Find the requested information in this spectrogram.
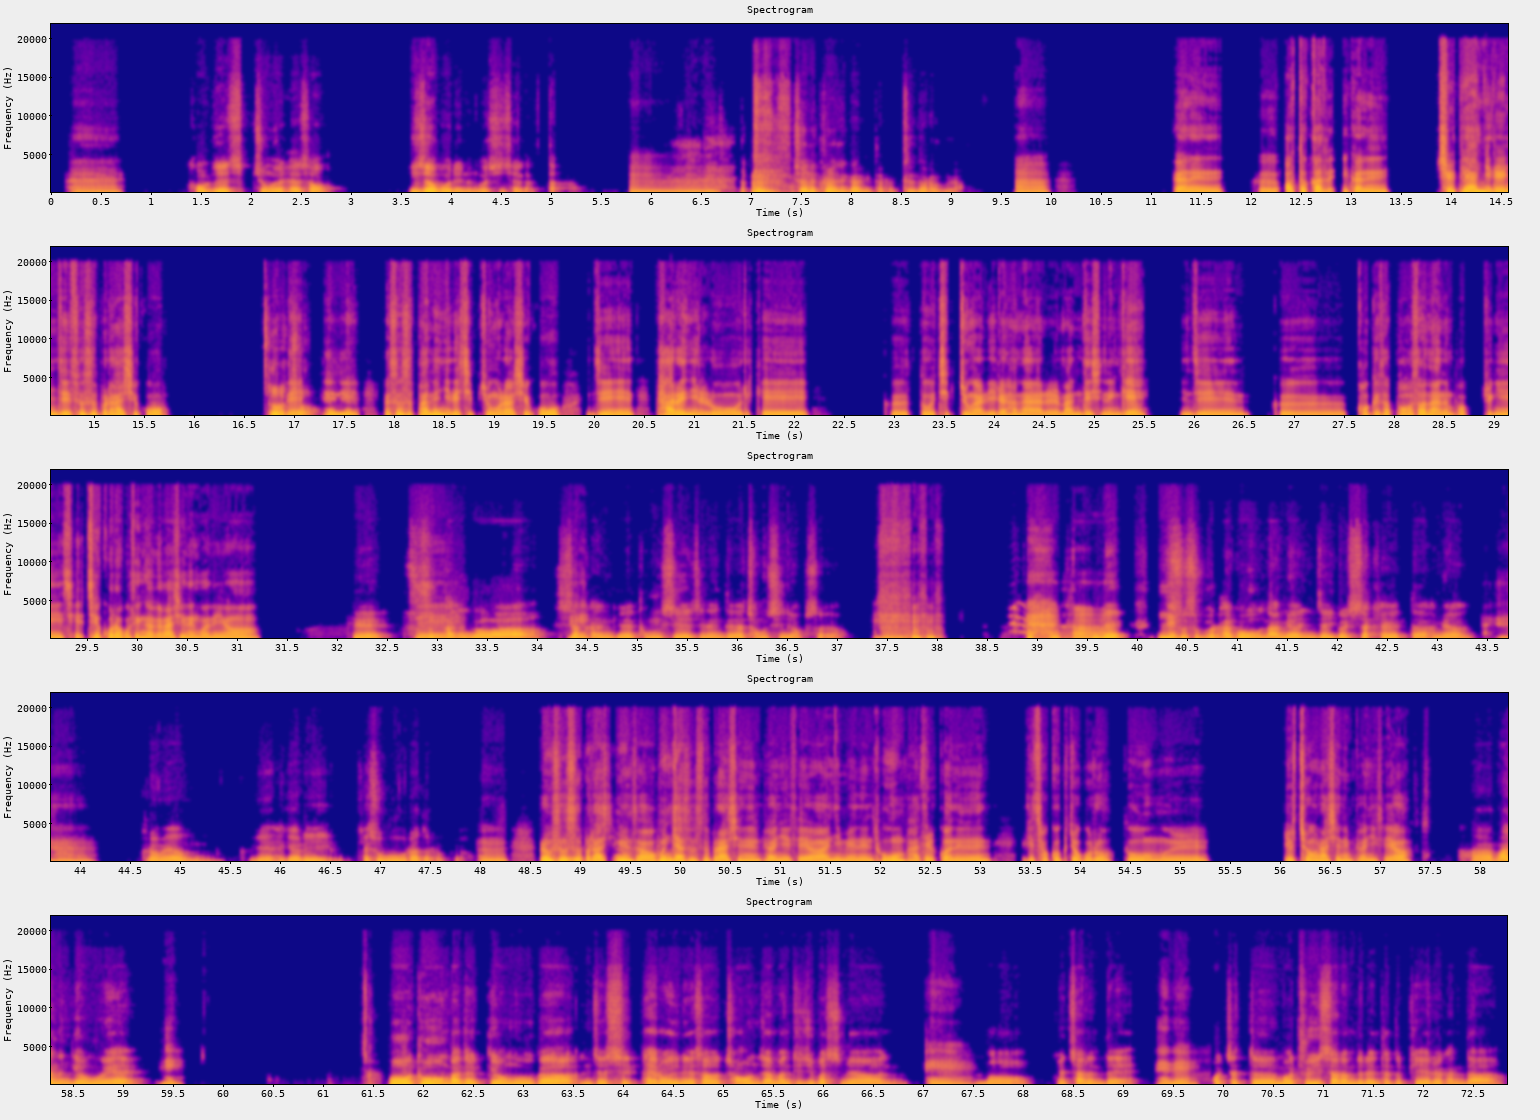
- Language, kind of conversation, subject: Korean, podcast, 실패로 인한 죄책감은 어떻게 다스리나요?
- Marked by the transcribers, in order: throat clearing; other background noise; laugh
